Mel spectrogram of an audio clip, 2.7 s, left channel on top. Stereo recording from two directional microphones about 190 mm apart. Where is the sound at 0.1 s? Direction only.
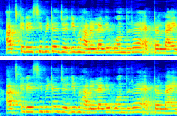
45° left (ahead or behind).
